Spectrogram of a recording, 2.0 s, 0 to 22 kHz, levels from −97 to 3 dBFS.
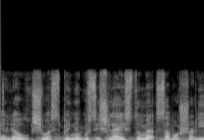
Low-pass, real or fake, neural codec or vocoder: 10.8 kHz; real; none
